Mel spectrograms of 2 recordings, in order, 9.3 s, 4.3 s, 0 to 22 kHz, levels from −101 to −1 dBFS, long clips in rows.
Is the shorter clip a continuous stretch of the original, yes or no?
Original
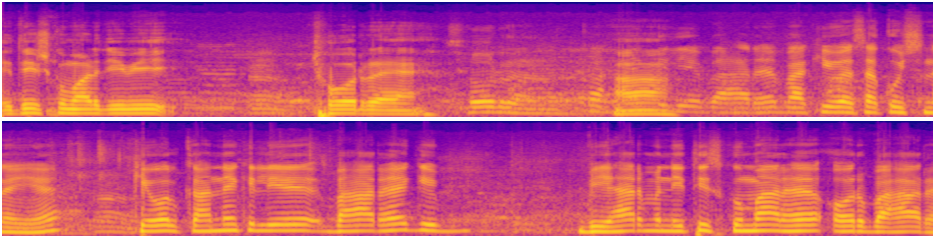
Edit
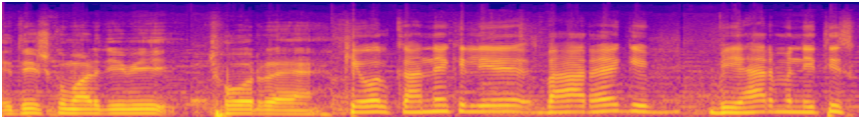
no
